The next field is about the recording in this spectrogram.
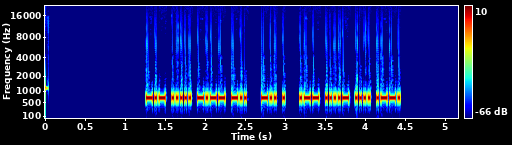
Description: Morse code, heard as a keyed tone, about 46 wpm, 700 Hz. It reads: K5YD DE W4HP
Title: USA Callsign DE Callsign - 4 Characters - 45wpm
